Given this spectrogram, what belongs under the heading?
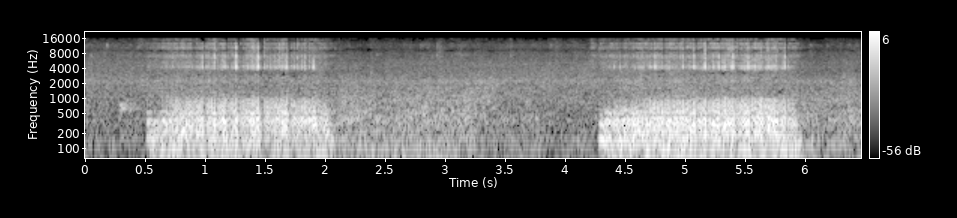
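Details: Two long, rough snoring breaths in about six seconds with a quieter breath between, during sleep, over steady low room hiss; snoring.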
